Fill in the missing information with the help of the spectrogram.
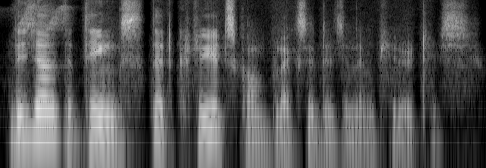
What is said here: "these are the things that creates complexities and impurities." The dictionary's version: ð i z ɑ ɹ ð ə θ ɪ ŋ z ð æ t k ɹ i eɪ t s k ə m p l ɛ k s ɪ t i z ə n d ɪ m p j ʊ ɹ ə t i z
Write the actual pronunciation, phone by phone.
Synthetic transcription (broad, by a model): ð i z ɑ ɹ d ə t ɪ ŋ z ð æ t k ɹ i eɪ t s k ə m p l ɛ k s ɪ t i z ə n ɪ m p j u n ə t i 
